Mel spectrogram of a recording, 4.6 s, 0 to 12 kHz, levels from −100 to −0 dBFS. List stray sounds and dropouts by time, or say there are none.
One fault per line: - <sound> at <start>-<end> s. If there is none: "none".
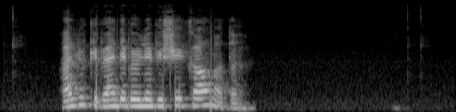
none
